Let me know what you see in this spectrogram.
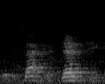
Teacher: If I wanted to say something like it's academic, I could do that. I could have a head on acca and a high fall nucleus on demic, or I could use some other combination, but it'll always be some head on the acca bit and some nucleus on the dem bit.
